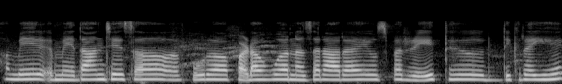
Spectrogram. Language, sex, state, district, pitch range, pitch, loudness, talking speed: Hindi, female, Bihar, Katihar, 220-230 Hz, 225 Hz, -17 LUFS, 170 wpm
